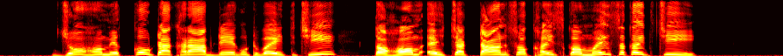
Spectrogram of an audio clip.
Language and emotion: Maithili, fearful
